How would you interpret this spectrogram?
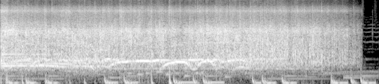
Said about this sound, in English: Round of applause, too, for Felicia Rashad.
